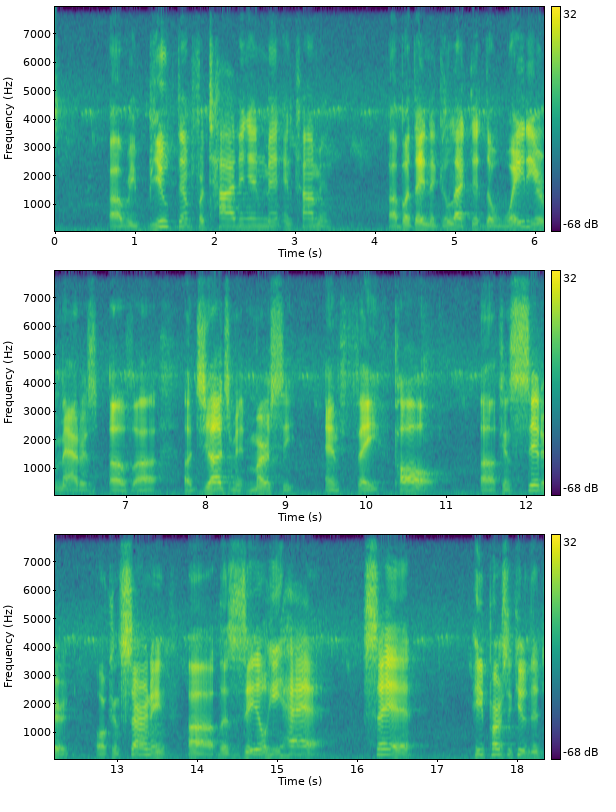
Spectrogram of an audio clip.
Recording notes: Live from the Veterans Memorial Park in Saint Clair Shores MI.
